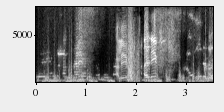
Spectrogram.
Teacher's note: এই আলিফটা হচ্ছে একটু কঠিন কঠিন একটু ভারী হবে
